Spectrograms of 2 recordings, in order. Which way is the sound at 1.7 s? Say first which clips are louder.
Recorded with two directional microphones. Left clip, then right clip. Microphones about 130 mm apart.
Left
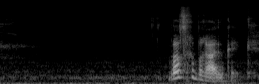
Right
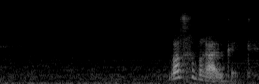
Left 6 dB; 30° left (ahead or behind).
